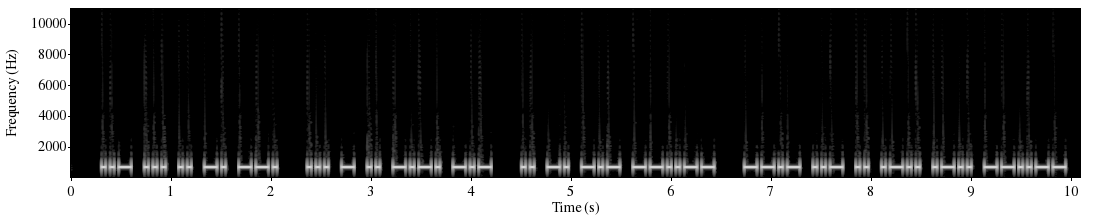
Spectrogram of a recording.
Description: Morse code, heard as a keyed tone, about 28 wpm, 700 Hz. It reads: USING STICK INK, QUILL,
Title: Pangram Challenge v2 - 28wpm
